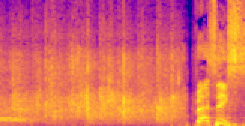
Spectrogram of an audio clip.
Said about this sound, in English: Can you give that all a clap of offering in the church?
